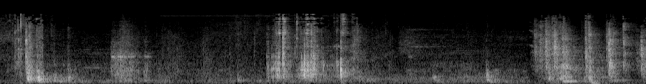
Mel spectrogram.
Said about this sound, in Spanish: La mujer va hacia un mueble y saca unas llaves de un cajón.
